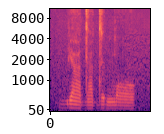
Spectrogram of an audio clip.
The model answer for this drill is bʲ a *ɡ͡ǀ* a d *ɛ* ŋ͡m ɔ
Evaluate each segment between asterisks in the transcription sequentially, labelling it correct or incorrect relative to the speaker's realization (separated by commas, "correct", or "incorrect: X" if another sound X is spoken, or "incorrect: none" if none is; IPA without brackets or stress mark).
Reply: incorrect: d, incorrect: ɘ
